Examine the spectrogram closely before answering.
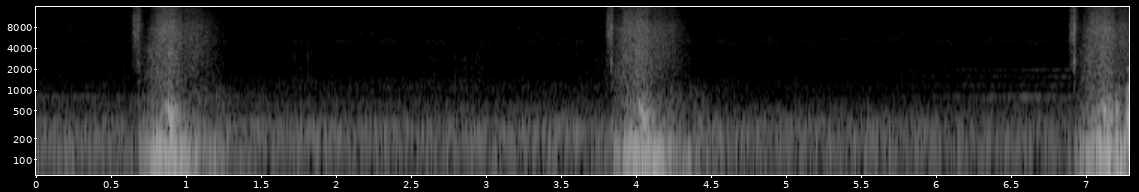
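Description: A game's crafting sound effect whooshes briefly, repeating every few seconds.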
